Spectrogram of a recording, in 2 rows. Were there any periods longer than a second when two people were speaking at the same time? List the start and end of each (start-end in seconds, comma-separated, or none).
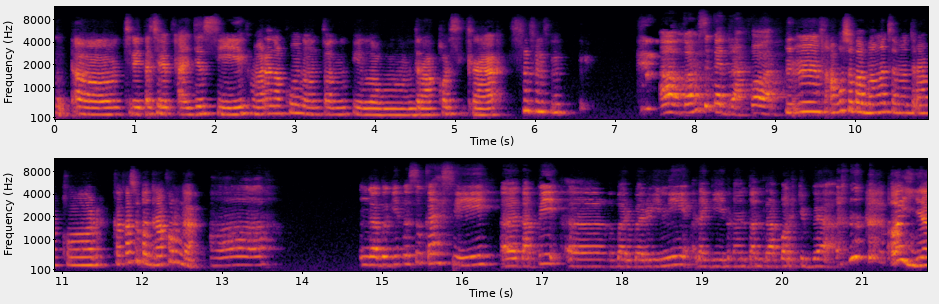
none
